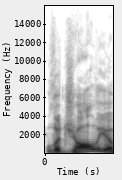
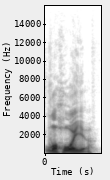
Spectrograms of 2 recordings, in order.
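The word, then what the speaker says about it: La Jolla: and I'm like I was like lalia beach like what is lalia Beach it's La Hoya yeah well I didn't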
